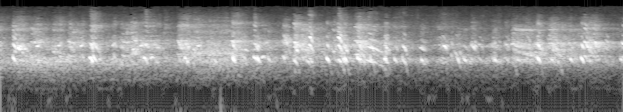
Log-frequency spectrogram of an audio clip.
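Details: Harsh, squawking calls of Western jackdaws, many birds at once, short downslurred notes repeated in an uneven, continuous babble with loud peaks every second or so.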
